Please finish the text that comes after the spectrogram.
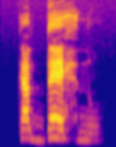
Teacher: a sílaba mais forte é der. Não é a última, é a penúltima. Então ela é paroxítona.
